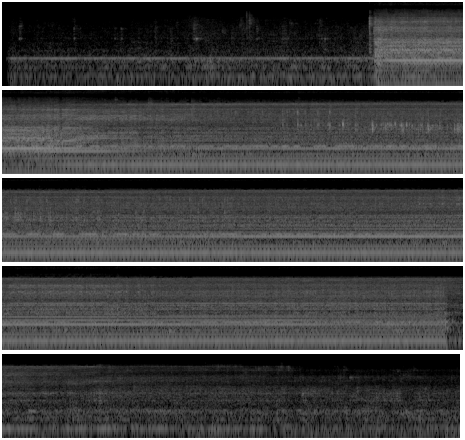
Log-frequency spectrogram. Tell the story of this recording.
I stood in the kitchen, took a coffee pad and put it in the machine. Afterwards, I switched on the coffee machine and waited, until the cup was full.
